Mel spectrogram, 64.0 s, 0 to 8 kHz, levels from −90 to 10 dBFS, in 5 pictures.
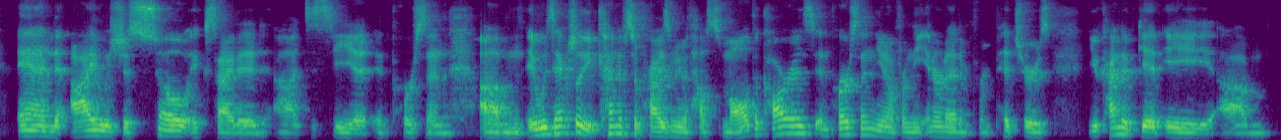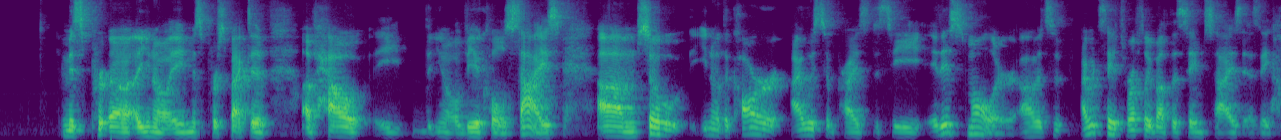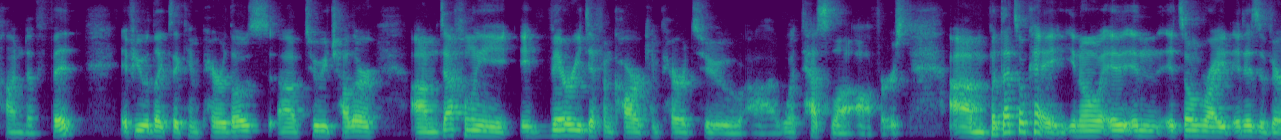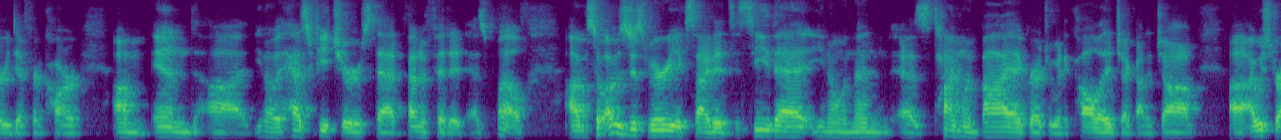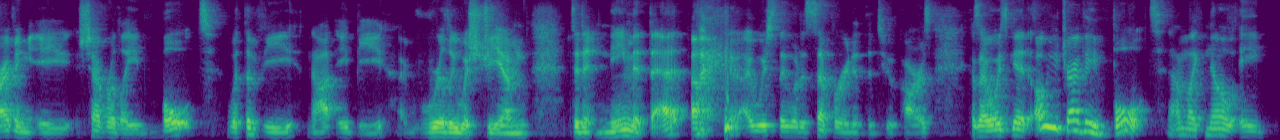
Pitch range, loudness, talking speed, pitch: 95-120 Hz, -19 LUFS, 195 wpm, 100 Hz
